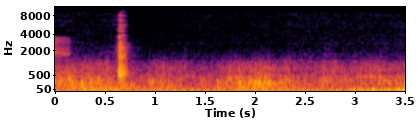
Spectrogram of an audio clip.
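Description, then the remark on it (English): A deep, rolling rumble of thunder from a lightning storm outside fills the whole stretch, steady and muffled, with a brief sharper crack near the start and no voices. “Got a lot of lightning going on outside. There's a storm going on there.”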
